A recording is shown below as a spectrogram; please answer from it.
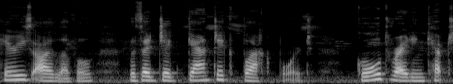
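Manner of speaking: plain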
